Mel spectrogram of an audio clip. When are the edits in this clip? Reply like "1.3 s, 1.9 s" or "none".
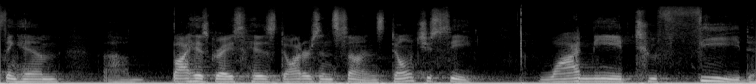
5.8 s

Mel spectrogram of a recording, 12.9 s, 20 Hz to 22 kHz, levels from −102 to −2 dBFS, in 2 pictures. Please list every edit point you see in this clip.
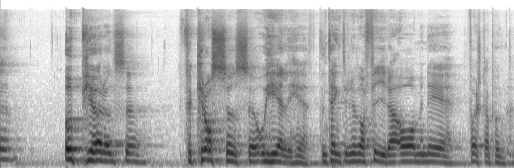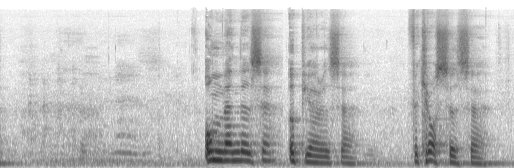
10.0 s

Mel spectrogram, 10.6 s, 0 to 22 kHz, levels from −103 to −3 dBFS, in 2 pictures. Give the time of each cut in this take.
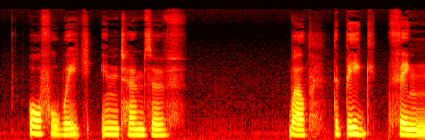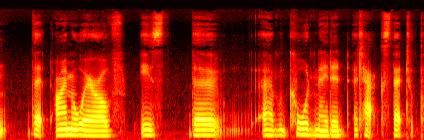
none

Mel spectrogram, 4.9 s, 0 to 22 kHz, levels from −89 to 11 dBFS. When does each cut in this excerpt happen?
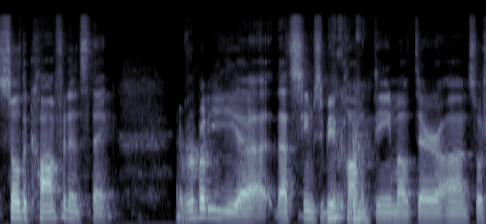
none

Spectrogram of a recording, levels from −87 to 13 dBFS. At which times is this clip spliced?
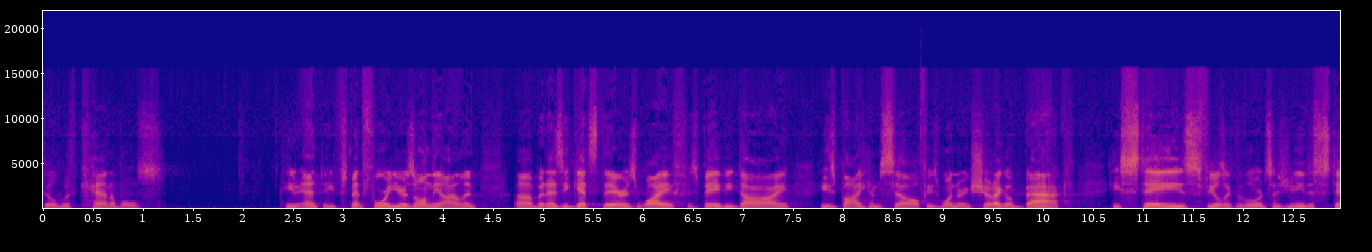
none

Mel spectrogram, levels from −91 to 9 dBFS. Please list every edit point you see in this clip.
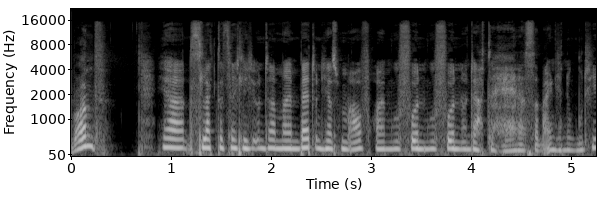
3.5 s

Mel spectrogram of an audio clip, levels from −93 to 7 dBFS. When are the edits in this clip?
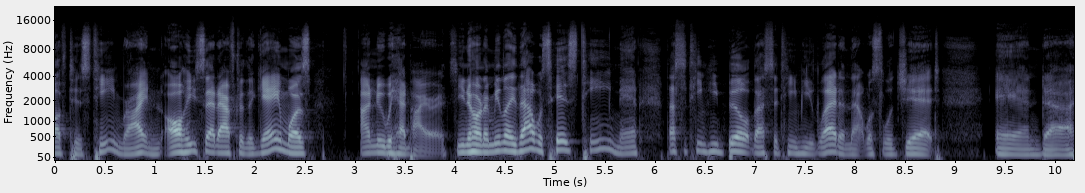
3.5 s

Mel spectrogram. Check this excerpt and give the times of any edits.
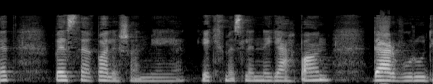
2.2 s

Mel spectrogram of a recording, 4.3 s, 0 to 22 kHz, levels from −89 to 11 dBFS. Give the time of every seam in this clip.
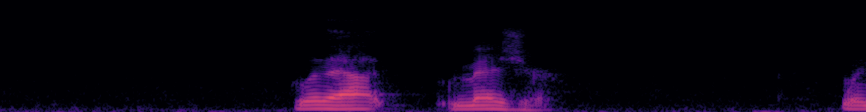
none

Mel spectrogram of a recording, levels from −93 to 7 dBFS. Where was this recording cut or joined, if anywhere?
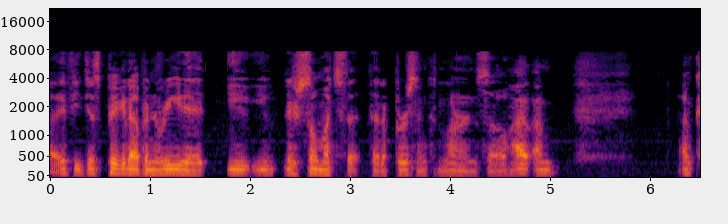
1.7 s

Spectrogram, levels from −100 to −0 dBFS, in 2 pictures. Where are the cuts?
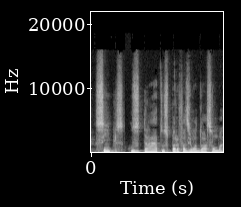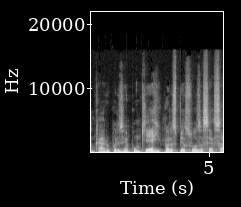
4.1 s

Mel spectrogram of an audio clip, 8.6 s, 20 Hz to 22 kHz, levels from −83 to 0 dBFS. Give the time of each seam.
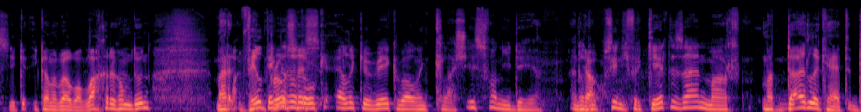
none

